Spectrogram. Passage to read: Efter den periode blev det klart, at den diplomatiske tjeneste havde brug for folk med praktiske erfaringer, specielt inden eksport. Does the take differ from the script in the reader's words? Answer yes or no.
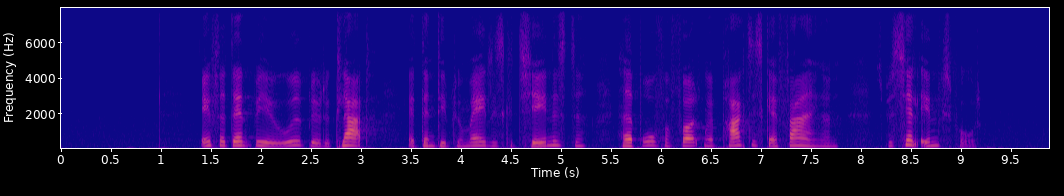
no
